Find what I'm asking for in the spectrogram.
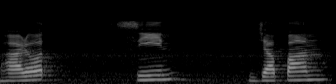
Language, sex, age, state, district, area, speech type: Assamese, female, 60+, Assam, Charaideo, urban, spontaneous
